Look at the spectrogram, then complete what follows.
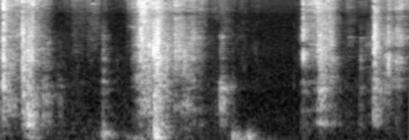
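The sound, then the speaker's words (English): A side-feeding dot matrix printer used as work equipment prints receipts, with a series of uneven, harsh mechanical bursts and rattling clicks that start and stop, with short quiet gaps between them. No voices. “my equipment for work has um, dot matrix printer for, my receipts.”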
